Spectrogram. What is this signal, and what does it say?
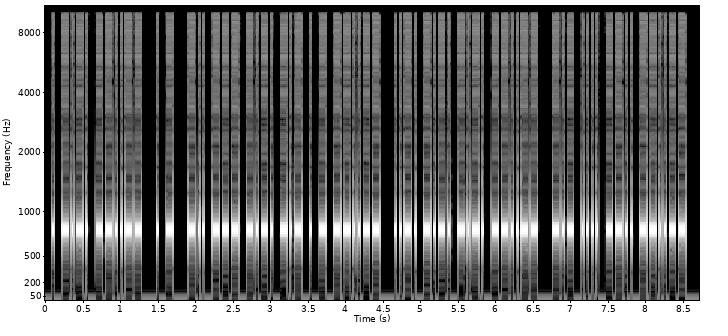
Morse code, heard as a keyed tone, about 37 wpm, 800 Hz. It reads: EC, ET DOCKET, FCC, KHZ,
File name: morse mp3 / ANGLAIS texte clair 3 vitesse 35 mots minute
